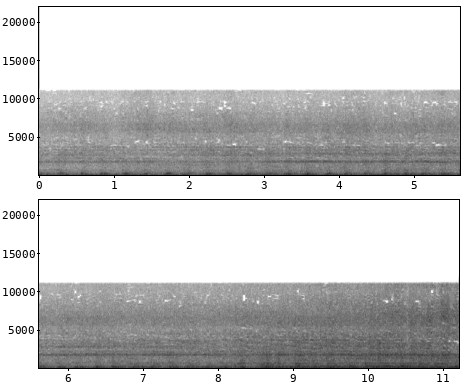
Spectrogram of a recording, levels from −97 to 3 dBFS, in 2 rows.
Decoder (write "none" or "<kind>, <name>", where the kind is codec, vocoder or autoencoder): none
